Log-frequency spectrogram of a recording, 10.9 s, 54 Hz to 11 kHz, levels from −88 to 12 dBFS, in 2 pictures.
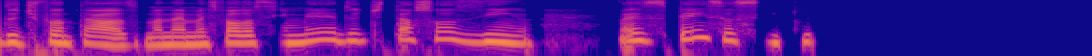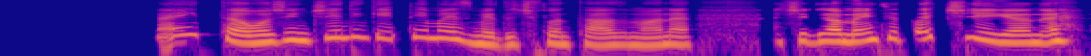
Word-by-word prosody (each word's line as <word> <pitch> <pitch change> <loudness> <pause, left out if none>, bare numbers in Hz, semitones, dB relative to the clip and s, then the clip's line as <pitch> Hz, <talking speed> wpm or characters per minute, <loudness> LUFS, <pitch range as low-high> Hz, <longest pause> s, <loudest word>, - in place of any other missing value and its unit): de 200 -3 -2
fantasma, 170 -5 -1
né, 165 0 0
mas 175 +1 -2
falo 190 -1 0
assim, 195 +1 -7
medo 230 +2 -1
de 225 - -12
tá - - -4
sozinho, 215 -8 -1 0.4
mas 240 -2 -2
pensa, 290 -3 -2
assim, 210 -3 -6
que 215 - -7 2.2
É, 365 - -1
então, 340 - +3
hoje 205 +4 +4
em 250 - +6
dia 305 +7 +1
ninguém 310 -3 -3
tem 325 -2 -3
mais 280 -7 +2
medo 165 -3 +1
de 165 - -7
fantasma, 165 -3 -1
né. 170 -1 0 0.4
Antigamente 220 +4 +4
até 270 0 0
tinha, 220 -13 +2
né. 220 +3 +3
215 Hz, 165 wpm, -24 LUFS, 185-260 Hz, 2.2 s, em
